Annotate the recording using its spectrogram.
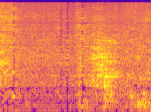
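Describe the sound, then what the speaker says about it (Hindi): Tomatoes being stirred and fried in a pot for chicken pulao: a steady soft sizzle with scraping stir strokes, close and fairly quiet, no talk. "टमाटरों को नरम होने तक भूनते हैं"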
